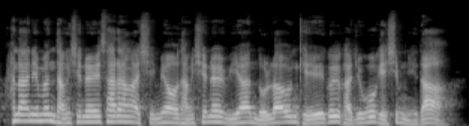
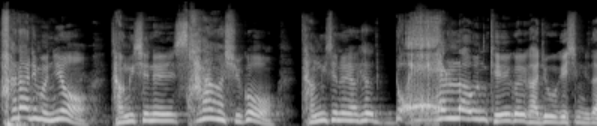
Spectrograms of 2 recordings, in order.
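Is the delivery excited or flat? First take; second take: flat; excited. First: It is read flatly, without feeling. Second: It is read with excitement and feeling. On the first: The listener loses interest and leaves. The speaker calls it wrong. "이렇게 읽으시면요. 듣는 사람이 아, 그러세요. 안녕히 가세요" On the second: The message is shared with heartfelt emotion. The speaker calls it right. "조금 익사이팅하게 ... 이렇게 약간 감정을 실어서"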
